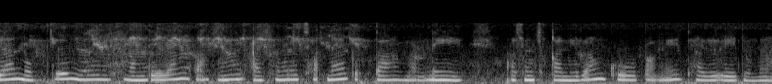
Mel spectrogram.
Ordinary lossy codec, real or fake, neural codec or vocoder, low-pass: Opus, 16 kbps; fake; codec, 16 kHz, 8 kbps, FunCodec, trained on LibriTTS, 25 frames a second; 7.2 kHz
